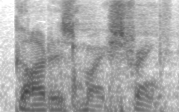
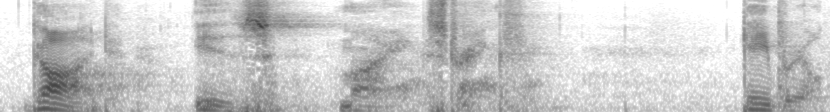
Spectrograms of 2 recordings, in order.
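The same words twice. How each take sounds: First: Said in the usual way. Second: Hushed whisper, slow and low. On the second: Acted. Whispered name meaning.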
